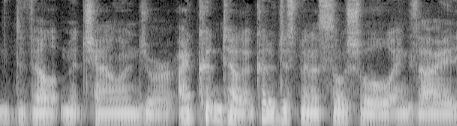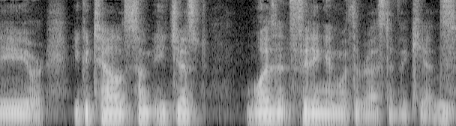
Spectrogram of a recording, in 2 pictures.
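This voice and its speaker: This man has an ordinary speaking voice, fairly low in pitch, at a moderate pace. The recording is very clean, with a silent background. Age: 50s. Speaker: podcast host on a church mission trip. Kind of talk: casual interview. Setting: makeshift podcast booth in a hotel.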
